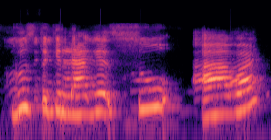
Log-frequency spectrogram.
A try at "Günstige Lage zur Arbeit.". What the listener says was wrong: Ok, trata de pronunciar la R un poquito más fuerte, sur, ¿no?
